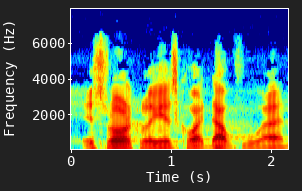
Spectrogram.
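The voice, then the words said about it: Poor put-on English accent. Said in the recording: “in an English accent ... My English accent is terrible”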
